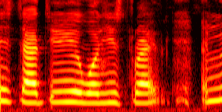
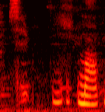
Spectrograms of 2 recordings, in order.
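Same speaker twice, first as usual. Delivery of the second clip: usual speaking voice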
